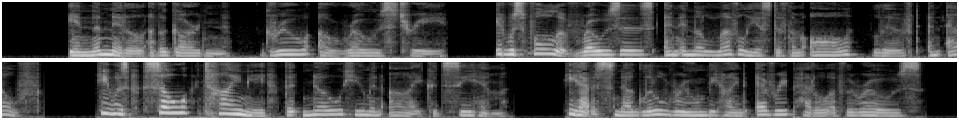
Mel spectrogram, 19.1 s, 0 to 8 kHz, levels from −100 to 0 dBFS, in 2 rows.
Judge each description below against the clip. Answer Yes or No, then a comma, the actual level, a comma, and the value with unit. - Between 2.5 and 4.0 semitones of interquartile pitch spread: No, wide, 5.6 semitones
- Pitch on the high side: No, medium, 175 Hz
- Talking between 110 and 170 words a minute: Yes, average, 150 wpm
